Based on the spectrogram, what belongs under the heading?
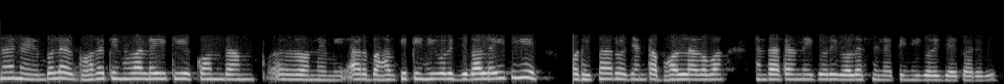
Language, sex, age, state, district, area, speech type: Odia, female, 45-60, Odisha, Boudh, rural, conversation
